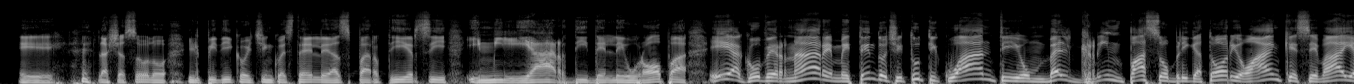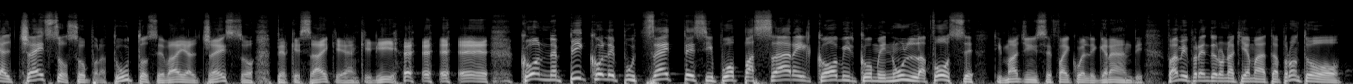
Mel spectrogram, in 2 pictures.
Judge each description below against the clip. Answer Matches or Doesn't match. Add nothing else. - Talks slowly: Doesn't match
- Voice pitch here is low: Matches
